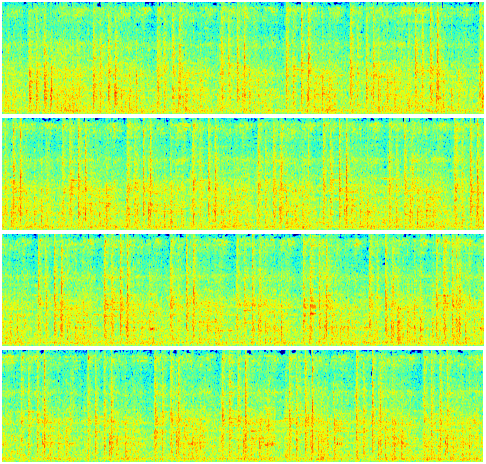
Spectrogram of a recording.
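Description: A string of empty sulphur cars on a freight train rolling past at speed: a steady rumble of steel wheels on the rails with a constant run of clicks and knocks.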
